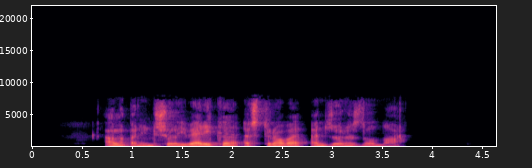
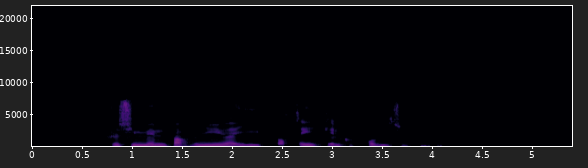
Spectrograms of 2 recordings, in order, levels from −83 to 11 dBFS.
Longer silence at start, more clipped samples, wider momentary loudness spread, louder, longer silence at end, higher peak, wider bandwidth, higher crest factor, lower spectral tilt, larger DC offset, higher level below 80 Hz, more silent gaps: about the same, 0.75 s vs 0.75 s; neither; about the same, 10 LU vs 10 LU; first, -21 LUFS vs -57 LUFS; second, 0.95 s vs 1.3 s; first, -2 dBFS vs -36 dBFS; about the same, 8 kHz vs 7.6 kHz; about the same, 20 dB vs 24 dB; about the same, -5 dB/octave vs -5 dB/octave; neither; first, -48 dBFS vs under -90 dBFS; second, none vs 2.35-2.45 s, 3.24-3.33 s, 3.78-3.88 s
